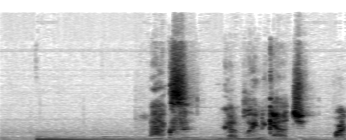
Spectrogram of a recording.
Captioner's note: voiceover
